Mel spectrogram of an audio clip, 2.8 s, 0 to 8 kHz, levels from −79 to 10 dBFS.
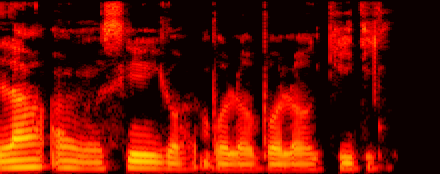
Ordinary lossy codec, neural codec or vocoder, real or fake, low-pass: none; none; real; none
